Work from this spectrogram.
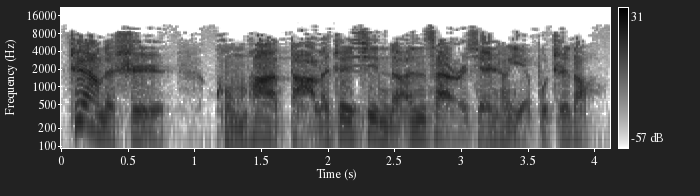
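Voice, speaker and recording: An actor playing a shrewd, confident detective in a radio drama, speaking deliberately and with command. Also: male voice, mid-range voice, sing-song, a bit bright, slightly rough. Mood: probing, assured. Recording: radio drama with music underneath.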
